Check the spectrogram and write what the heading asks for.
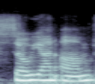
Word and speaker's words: Soyeon Um: It's Soyeon Um.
